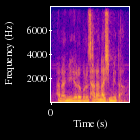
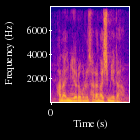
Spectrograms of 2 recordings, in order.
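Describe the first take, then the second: Both takes have the same delivery.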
